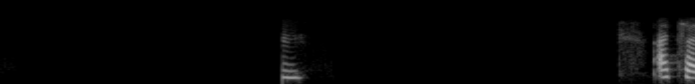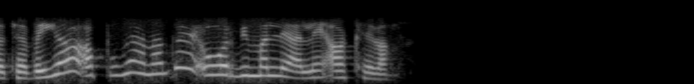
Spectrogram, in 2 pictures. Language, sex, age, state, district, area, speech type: Dogri, female, 30-45, Jammu and Kashmir, Udhampur, rural, conversation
